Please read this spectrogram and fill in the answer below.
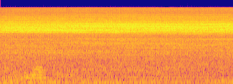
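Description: A steady high-pitched hiss, the loudest sound throughout, with a brief spoken word just after the start.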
